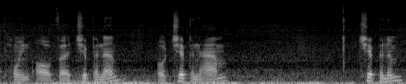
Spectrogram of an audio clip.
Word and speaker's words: Chippenham: Chippenham, I believe it would be the southern pronunciation of that word, Chippenham.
